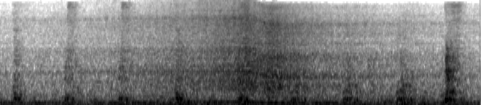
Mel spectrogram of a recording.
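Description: An oncoming truck rushes past.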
